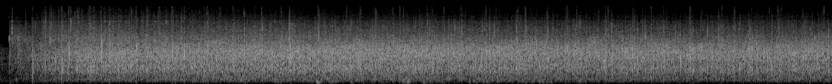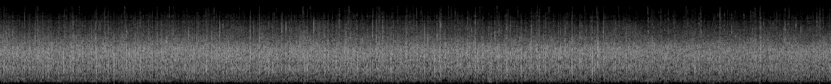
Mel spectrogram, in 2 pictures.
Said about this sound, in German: Danke, dass Sie Lust an der Diskussion über das eigene Buch hatten und dass Sie sie auch ausgehalten haben. Dafür Ihnen ein besonderer Applaus.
